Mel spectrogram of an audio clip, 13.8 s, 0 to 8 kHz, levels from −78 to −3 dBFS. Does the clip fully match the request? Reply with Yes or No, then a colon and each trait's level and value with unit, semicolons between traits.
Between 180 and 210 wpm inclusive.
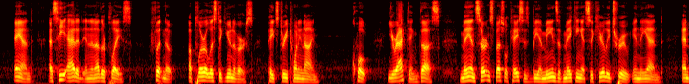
No: average, 140 wpm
